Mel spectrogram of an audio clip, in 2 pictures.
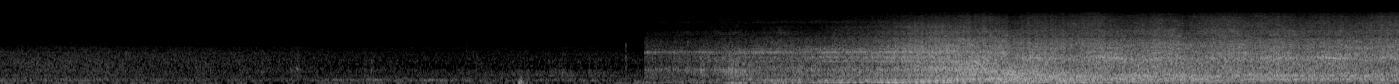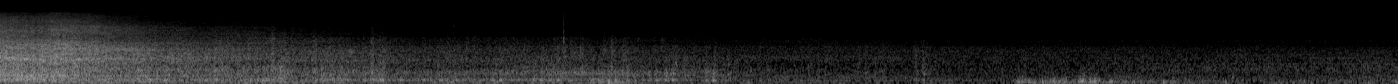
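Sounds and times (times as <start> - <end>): electric train passing at speed: 5.2 - 27.9
train whine dropping in pitch: 6.5 - 16.8.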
